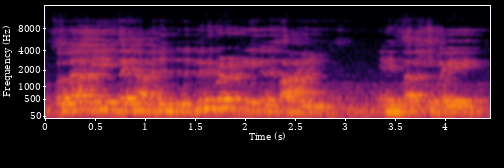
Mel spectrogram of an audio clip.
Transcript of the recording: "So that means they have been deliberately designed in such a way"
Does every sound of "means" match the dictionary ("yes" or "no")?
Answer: yes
